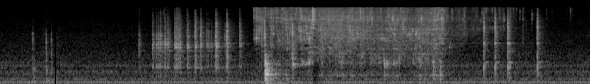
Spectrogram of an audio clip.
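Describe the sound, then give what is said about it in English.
Water pours into uncooked rice in a pressure cooker, the same amount of water as rice, a bright splashing rush that swells for a couple of seconds, then gives way to scattered clinks and stirring sounds. No one speaks. “And we're going to put the same amount of water as rice.”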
